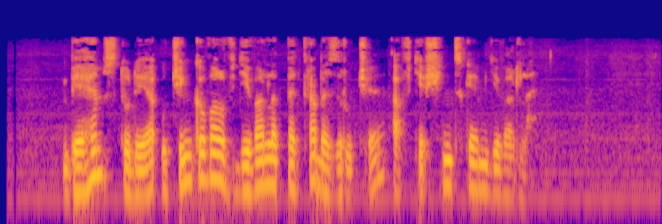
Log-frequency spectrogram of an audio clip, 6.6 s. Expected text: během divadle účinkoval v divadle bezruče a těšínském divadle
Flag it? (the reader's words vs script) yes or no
yes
